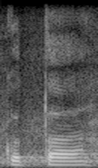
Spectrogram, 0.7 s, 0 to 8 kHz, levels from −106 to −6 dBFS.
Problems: none marked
